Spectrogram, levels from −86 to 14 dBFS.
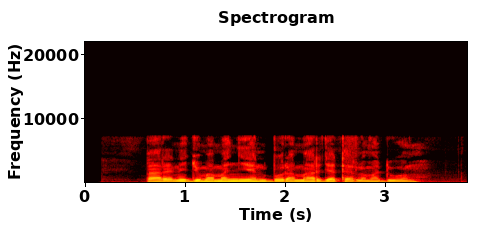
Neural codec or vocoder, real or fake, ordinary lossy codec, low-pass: vocoder, 24 kHz, 100 mel bands, Vocos; fake; none; 7.2 kHz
